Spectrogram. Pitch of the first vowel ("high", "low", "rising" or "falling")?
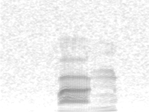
rising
